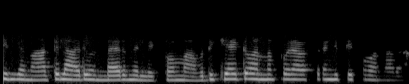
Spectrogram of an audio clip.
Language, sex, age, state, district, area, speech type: Malayalam, female, 18-30, Kerala, Pathanamthitta, rural, conversation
